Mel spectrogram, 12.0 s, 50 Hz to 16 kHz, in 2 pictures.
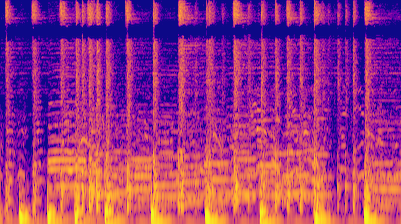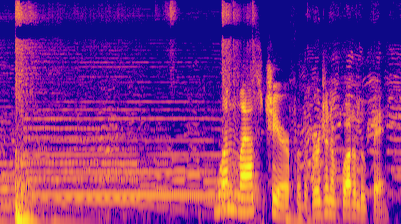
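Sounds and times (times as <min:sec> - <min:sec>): live band music: 0:00.0 - 0:11.0
drum hit: 0:00.7 - 0:06.8.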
